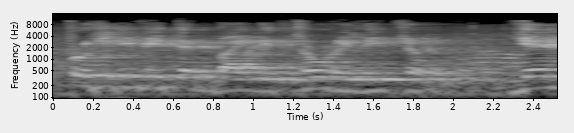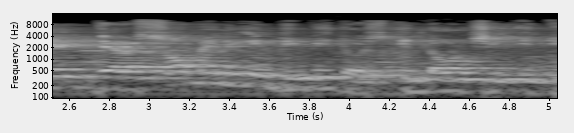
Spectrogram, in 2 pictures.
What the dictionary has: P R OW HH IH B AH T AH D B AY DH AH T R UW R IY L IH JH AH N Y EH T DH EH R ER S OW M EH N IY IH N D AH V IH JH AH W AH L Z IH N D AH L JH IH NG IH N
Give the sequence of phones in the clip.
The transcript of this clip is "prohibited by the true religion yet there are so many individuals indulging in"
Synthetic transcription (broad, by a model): P R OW HH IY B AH T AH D B AY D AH T R UW R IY L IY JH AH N Y EH T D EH R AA S OW M EH N IY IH N D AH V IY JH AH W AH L S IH N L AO JH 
